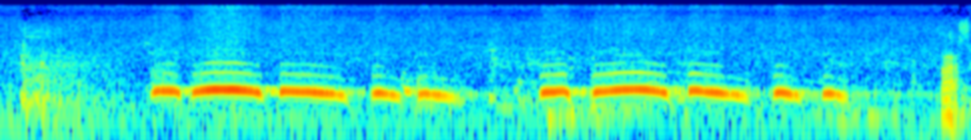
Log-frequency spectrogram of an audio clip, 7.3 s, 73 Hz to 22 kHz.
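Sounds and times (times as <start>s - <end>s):
person imitating wood pigeon cooing: 1.1s - 6.9s.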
